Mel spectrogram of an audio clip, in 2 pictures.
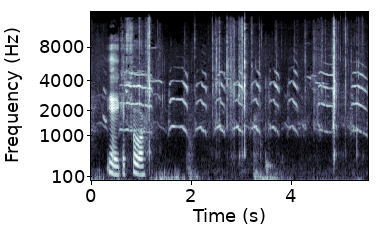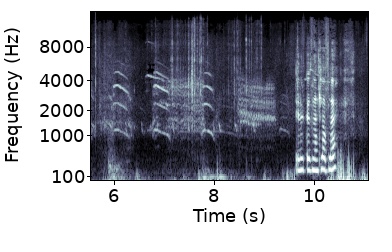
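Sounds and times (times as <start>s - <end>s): seabirds calling: 0.0s - 10.4s
sharp clicks: 0.8s - 9.1s.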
